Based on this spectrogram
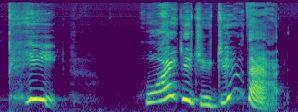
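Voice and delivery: high-pitched, upset protest. Acted. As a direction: act out a hurt, upset complaint at Pete. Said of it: "Penelope gets upset".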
